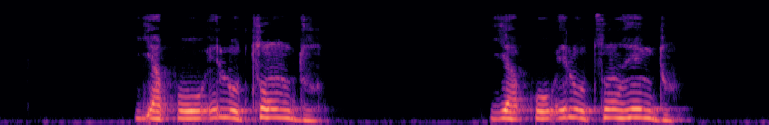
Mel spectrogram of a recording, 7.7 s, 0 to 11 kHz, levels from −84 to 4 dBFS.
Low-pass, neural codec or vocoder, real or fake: 7.2 kHz; codec, 16 kHz, 16 kbps, FreqCodec, smaller model; fake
